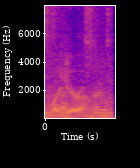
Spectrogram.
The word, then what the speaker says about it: Margera: Margera.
